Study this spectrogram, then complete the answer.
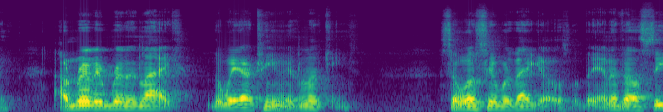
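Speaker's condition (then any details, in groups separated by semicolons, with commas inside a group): Cerebral palsy; power wheelchair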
